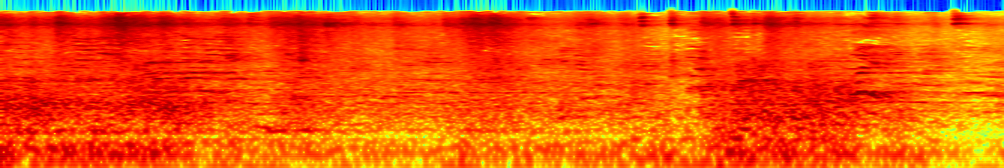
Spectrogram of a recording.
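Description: Indistinct chatter of several voices in a large, echoing hall over a steady low rumble, with a couple of light knocks.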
